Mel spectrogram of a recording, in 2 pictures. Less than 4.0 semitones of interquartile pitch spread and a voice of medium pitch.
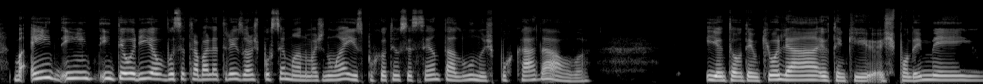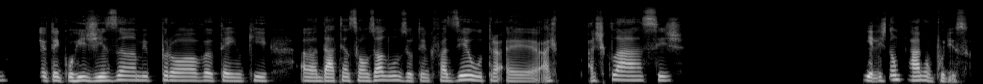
No: average, 3.5 semitones; high, 195 Hz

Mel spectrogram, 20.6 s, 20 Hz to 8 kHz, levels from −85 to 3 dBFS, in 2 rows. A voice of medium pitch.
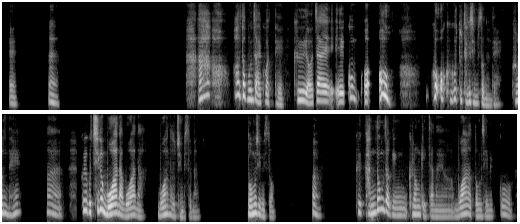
Yes: medium, 170 Hz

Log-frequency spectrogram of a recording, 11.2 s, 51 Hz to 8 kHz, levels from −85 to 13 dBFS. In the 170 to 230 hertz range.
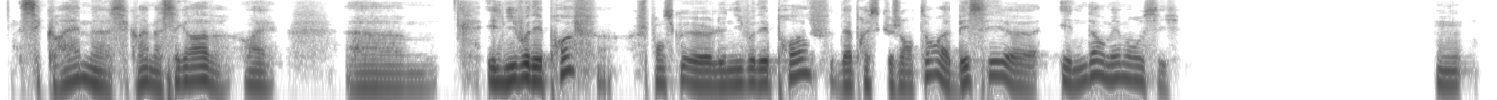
No: low, 125 Hz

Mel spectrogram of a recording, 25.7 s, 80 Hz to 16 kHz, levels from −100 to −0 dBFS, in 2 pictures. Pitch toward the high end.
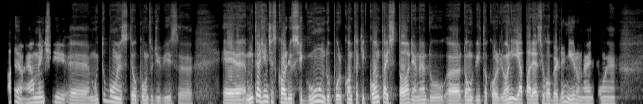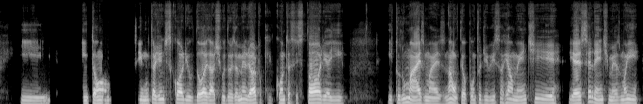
No: low, 120 Hz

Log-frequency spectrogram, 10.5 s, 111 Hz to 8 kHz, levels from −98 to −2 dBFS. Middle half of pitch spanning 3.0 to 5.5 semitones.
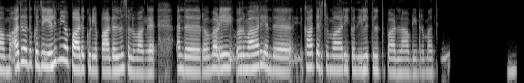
No: narrow, 2.5 semitones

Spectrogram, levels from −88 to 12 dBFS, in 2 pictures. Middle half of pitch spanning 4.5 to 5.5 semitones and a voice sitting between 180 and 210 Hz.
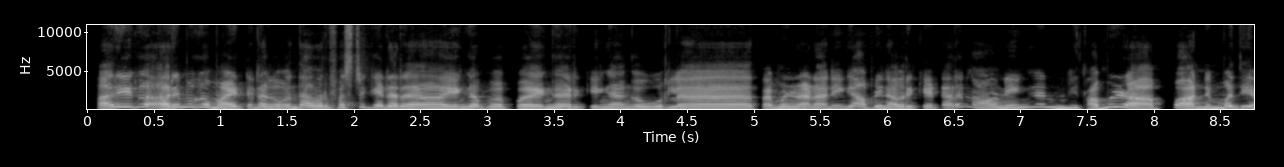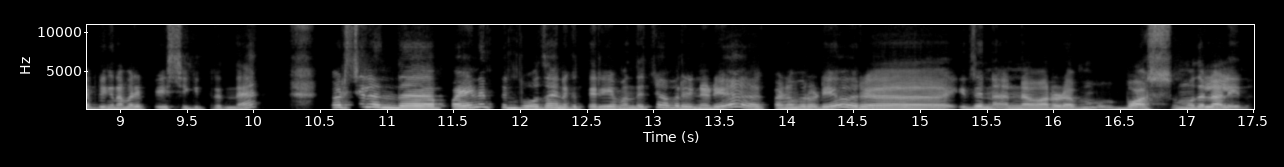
No: average, 5.1 semitones; high, 225 Hz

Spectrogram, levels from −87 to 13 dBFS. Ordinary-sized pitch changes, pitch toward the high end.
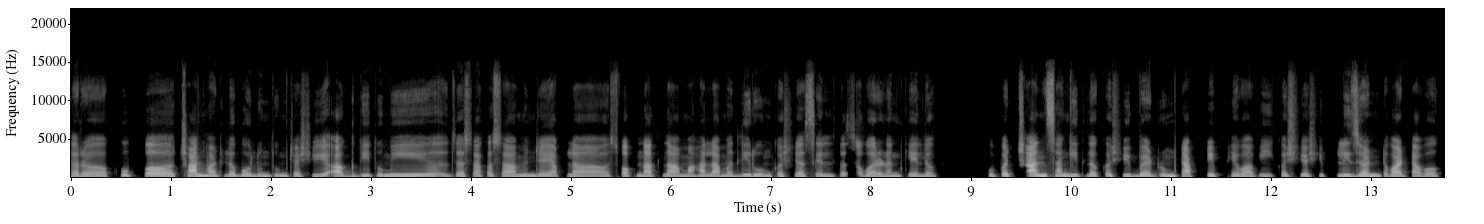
No: narrow, 2.3 semitones; high, 205 Hz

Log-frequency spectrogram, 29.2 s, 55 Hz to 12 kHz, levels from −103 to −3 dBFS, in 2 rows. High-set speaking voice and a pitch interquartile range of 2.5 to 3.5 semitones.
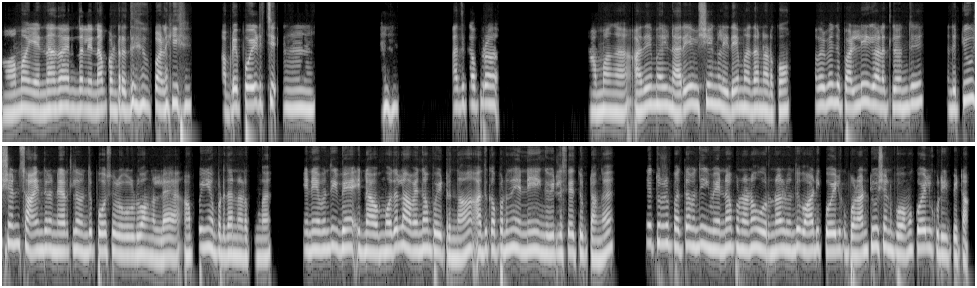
Yes: high, 210 Hz; average, 3.0 semitones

